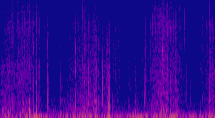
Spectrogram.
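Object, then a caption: Paper tea pouch. A filled, orange-printed stand-up paper tea pouch is gripped in both hands while fingernails tap and scratch its lower part. Soft, quiet crinkling and papery scratching are broken by many quick, bright ticks, each fading almost at once, over a steady low hum.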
